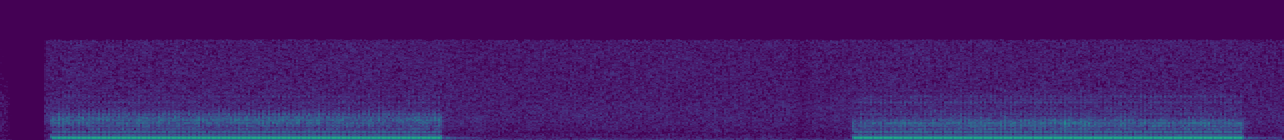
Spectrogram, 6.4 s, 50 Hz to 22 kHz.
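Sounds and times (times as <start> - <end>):
buzzy electronic ringback of a call to a cell phone: 0.2 - 2.3, 4.3 - 6.3.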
